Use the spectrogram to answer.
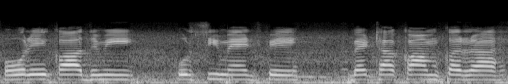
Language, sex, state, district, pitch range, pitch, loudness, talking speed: Hindi, female, Haryana, Charkhi Dadri, 215-230 Hz, 225 Hz, -13 LUFS, 120 wpm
